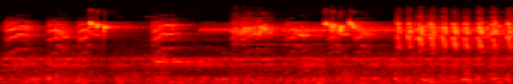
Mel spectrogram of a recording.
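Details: Local olive-backed sunbird, or kolibri ninja, whose loud sharp voice is used to tutor other songbirds, with kapas tembak filler. Thin high squeaky notes and short bursts build to a fast shrill trill over a faint hum.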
